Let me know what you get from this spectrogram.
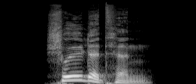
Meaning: inflection of schulden: 1. first/third-person plural preterite 2. first/third-person plural subjunctive II
- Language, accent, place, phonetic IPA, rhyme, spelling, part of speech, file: German, Germany, Berlin, [ˈʃʊldətn̩], -ʊldətn̩, schuldeten, verb, De-schuldeten.ogg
